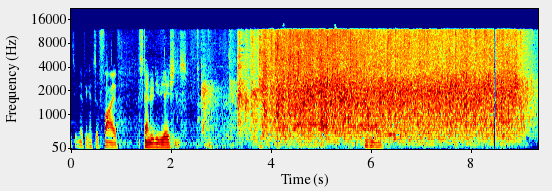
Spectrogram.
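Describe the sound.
A large audience bursts into sustained applause that swells and holds steady for several seconds, following a few brief spoken phrases at the start, with a voice faintly heard beneath the clapping, at CERN at the moment of the announcement of the discovery of the Higgs boson, 4 July 2012.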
